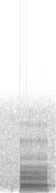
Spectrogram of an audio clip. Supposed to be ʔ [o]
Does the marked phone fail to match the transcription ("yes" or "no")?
yes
